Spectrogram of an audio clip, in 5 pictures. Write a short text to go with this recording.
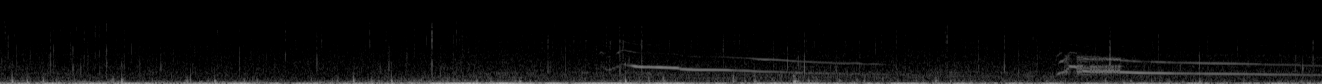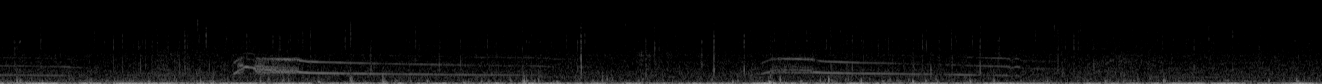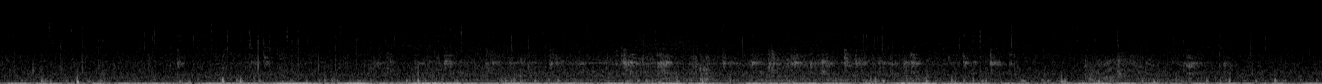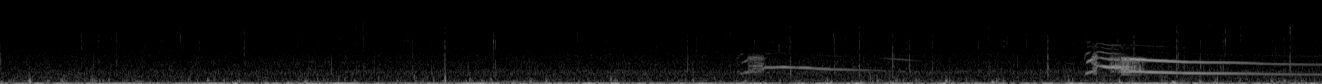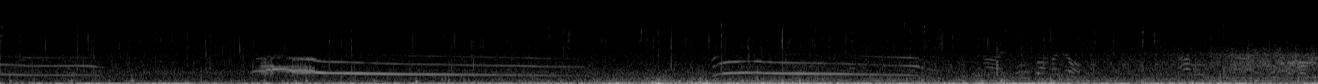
Yagis antenna array near the 3rd valley, dogsled huskies crying, snowplow, rain on snow.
